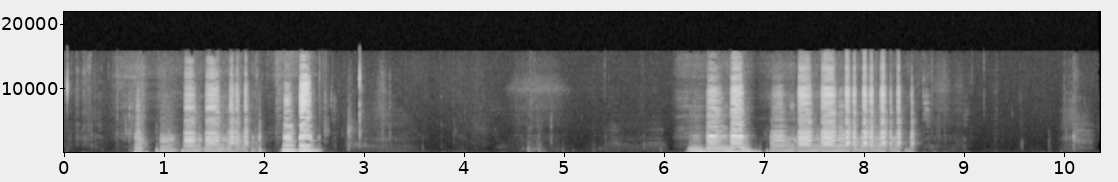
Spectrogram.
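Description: Mey, the Turkish double-reed wind instrument, here one in A (la karar), playing two short phrases of sustained low notes with a pause of a few seconds between them. The first phrase ends on a brief higher note; the second rises a step and then settles back on the low note.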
